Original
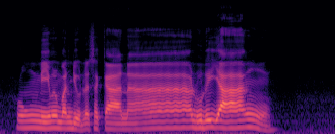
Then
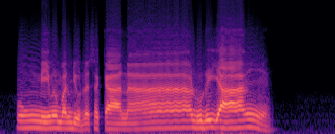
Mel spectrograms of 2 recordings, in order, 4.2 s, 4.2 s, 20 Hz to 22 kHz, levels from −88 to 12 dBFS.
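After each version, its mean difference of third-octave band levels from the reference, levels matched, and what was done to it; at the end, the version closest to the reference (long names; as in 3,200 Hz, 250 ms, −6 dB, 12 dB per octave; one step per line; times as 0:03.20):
3.0 dB: leveller curve on the samples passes 2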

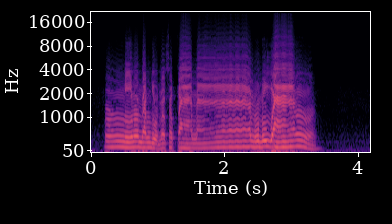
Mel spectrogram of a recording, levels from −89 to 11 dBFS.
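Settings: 7.0 dB: lower of the sound and its delayed copy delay 0.47 ms
level −2.5 dB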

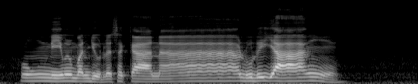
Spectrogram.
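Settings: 1.0 dB: comb filter 2.3 ms, depth 36%
level +3 dB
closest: third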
